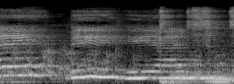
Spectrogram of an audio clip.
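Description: A ten-year-old girl singing a melody into a microphone while accompanying herself on a Yamaha electronic keyboard; her voice breaks off briefly about half a second in before the next phrase.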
